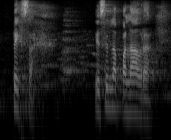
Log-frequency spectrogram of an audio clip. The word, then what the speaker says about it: Pesaj: pero la palabra es, algunos lo acentúan en la primera sílaba, vamos a hacerlo así, Pesaj.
